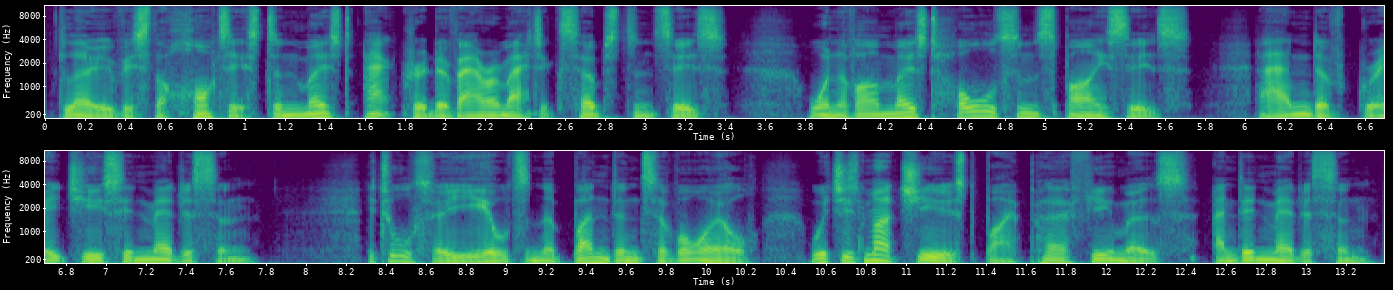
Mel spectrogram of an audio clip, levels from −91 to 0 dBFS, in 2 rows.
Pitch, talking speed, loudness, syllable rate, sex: 90 Hz, 175 wpm, -19 LUFS, 5.5 syllables/s, male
